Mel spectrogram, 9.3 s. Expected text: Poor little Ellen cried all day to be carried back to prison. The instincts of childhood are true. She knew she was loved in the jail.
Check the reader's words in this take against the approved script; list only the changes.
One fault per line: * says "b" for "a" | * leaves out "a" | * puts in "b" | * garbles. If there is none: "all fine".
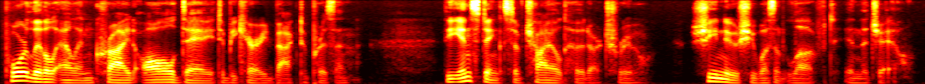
* says "wasn't" for "was"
